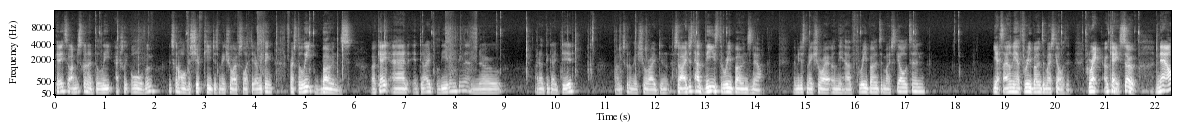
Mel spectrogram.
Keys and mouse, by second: 1.8 shift+click, 5.7 shift+middle click, 7.3 click, 9.4 middle click, 10.3 shift+middle click, 11.3 shift+middle click, 11.8 middle click, 12.7 click, 13.3 click, 16.0 click, 17.9 click, 20.0 click, 21.0 click, 21.5 click, 22.0-22.3 middle drag.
